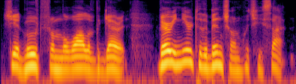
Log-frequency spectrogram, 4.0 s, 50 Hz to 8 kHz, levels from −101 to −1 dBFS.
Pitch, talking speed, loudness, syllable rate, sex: 135 Hz, 275 wpm, -17 LUFS, 6.3 syllables/s, male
